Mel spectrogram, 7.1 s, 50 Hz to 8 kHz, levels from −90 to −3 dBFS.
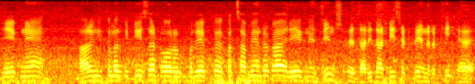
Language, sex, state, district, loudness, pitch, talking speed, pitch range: Hindi, male, Rajasthan, Bikaner, -16 LUFS, 170 Hz, 175 wpm, 165-175 Hz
